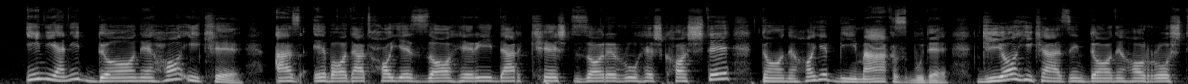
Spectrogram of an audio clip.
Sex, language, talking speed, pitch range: male, Persian, 110 wpm, 125-175 Hz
